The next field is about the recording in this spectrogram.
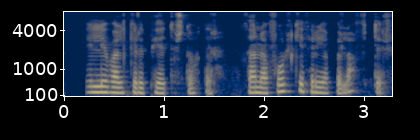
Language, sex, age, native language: Icelandic, female, 40-49, Icelandic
